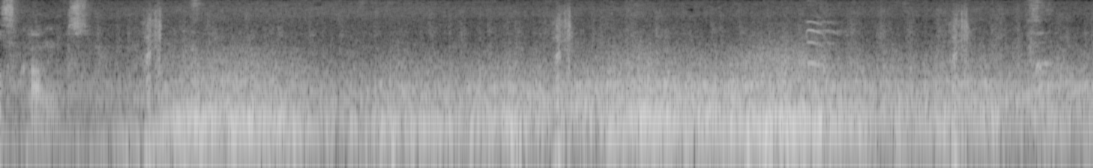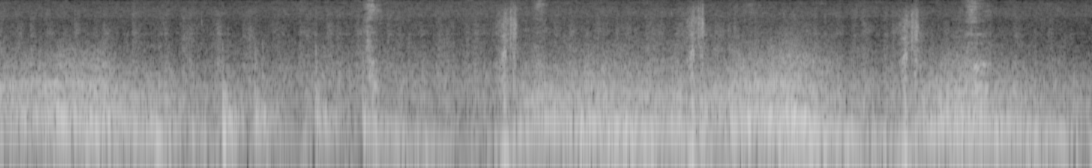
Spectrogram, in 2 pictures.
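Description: A pulley whirs along a cable in swelling rushes.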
